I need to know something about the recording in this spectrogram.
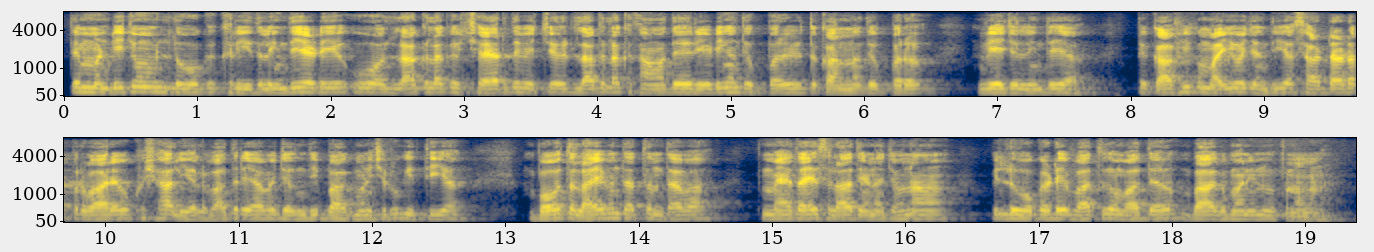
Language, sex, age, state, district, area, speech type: Punjabi, male, 45-60, Punjab, Tarn Taran, rural, spontaneous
